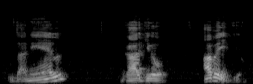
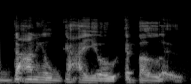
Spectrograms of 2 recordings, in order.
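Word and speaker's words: Daniel Gayo-Avello: Here we have, my name and my name in every single platform is this one: dah-NYEL GAH-yaw ah-BEH-yaw That's the pronunciation, no DAH-nyel GAY-o ah-BEH-low.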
